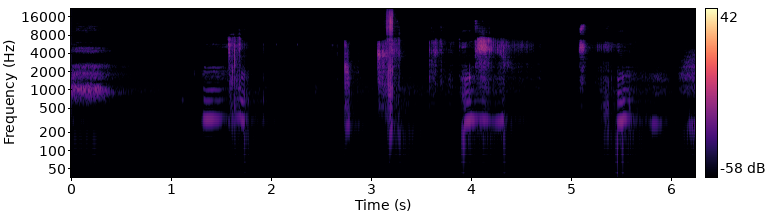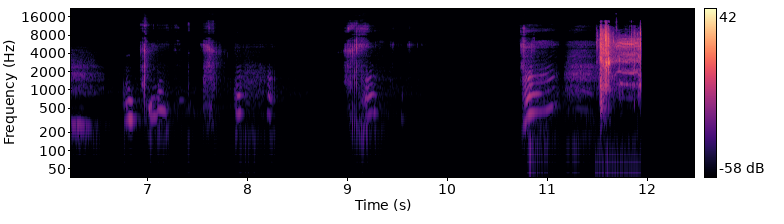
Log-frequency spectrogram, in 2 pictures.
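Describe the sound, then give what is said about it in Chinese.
A camera shutter fires several times, each a sharp, brief snap at uneven intervals. Breathy sighs and soft vocal sounds from a person come between the clicks. “什么声音啊？你在拍照吗？不要拍照吗？”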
